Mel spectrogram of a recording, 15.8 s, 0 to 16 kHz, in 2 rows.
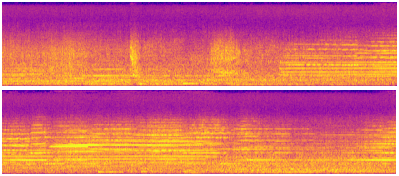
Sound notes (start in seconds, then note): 2.7 plane tires squealing; 8.2 dramatic orchestral music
